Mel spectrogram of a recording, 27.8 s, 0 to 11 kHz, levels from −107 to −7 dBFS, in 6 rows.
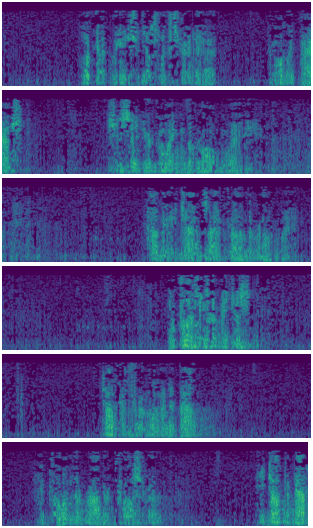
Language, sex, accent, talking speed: English, male, American, 95 wpm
